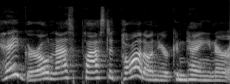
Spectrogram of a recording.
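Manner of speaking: fake, put-on American Southern accent. Joking about a plant in a plastic pot: put-on southern accent. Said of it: "I gave myself a southern accent".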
